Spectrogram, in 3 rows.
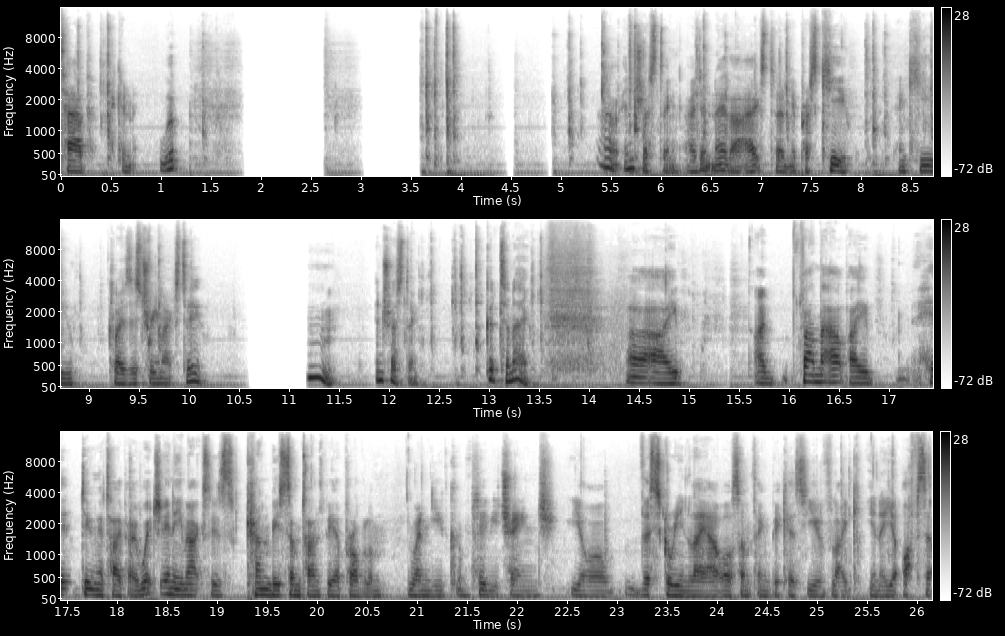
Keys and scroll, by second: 0.0 Down, 0.3 Up, 0.3 q, 3.5 ctrl+x, 3.8 o, 5.6 ctrl+g, 6.3 F8, 7.1-9.5 typing, 9.5 F8, 12.2 Down, 12.2-13.2 typing, 13.3 Down.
